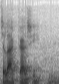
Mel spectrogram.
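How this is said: It is said softly and gently.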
